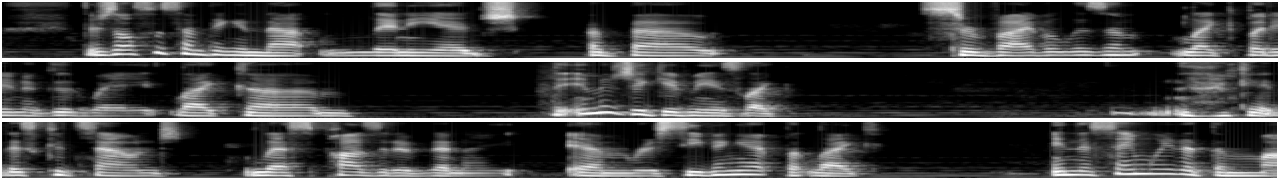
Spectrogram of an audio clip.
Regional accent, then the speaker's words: Miami, Florida, United States; there were families in Miami when I grew up in Miami that I would go hang out with.

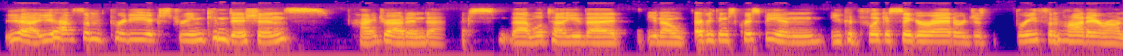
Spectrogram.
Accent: Orlando, Florida, United States; I actually grew up in a very urban area. I grew up in Orlando, ironically enough.

